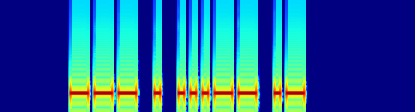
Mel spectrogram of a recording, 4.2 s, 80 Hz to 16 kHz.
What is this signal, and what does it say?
Morse code, heard as a keyed tone, about 20 wpm, 700 Hz. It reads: OE3A
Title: DXCC-100 Call Signs - 4 Characters - 20wpm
